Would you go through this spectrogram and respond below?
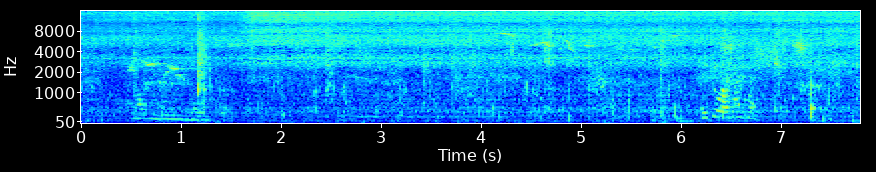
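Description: A small waterfall near Panchalingeswar temple gives off a steady, broad hiss of falling water, constant and moderately distant, with faint birds and occasional voices and scattered sounds over it.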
